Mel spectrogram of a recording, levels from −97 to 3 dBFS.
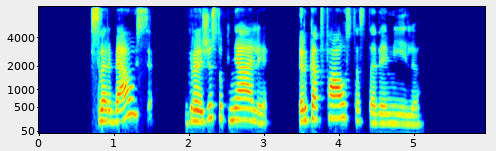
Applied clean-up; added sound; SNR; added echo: none; none; none; none.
